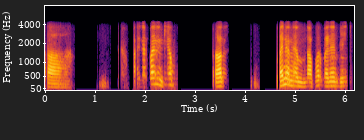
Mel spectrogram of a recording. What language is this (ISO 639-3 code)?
kas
